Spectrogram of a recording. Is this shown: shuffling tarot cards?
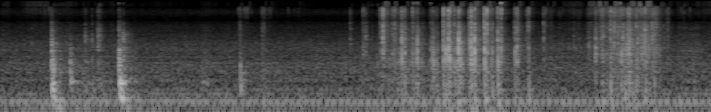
yes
